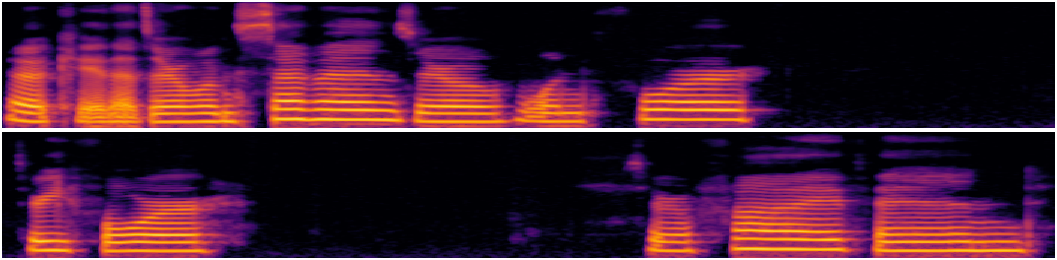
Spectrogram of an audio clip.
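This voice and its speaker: Woman, gameplay walkthrough commentator, clear voice, slow easygoing explaining. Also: medium pitch, little pitch movement, lo-fi sound. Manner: unhurried, explanatory, thinking aloud. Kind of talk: casual game walkthrough commentary.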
